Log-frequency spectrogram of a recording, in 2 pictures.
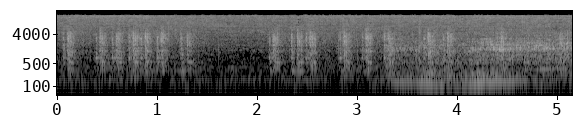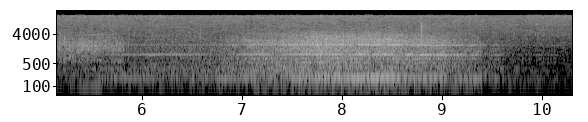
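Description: Typewriter keys clattering in quick irregular strokes. About three and a half seconds in, a motor hum with steady pitched tones takes over, growing louder until about nine seconds in and then fading away.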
